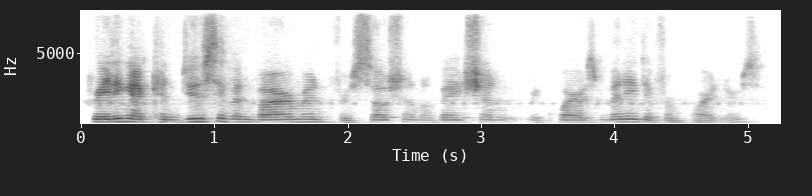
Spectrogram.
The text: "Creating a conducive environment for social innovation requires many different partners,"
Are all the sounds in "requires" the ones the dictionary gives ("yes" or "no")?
yes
